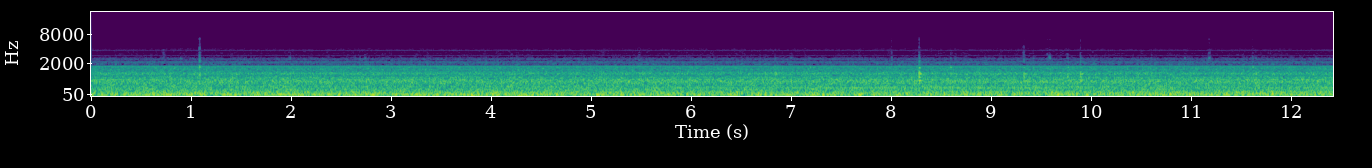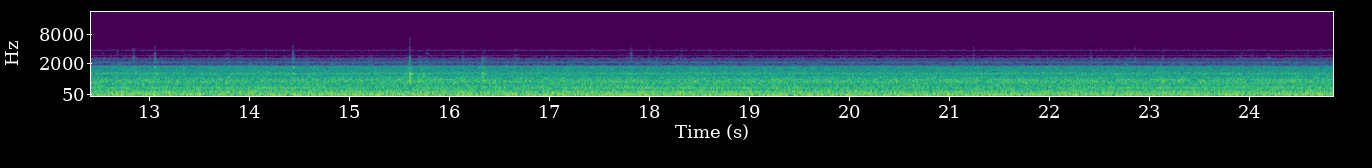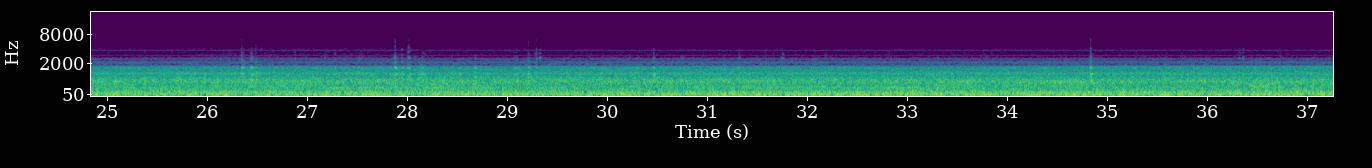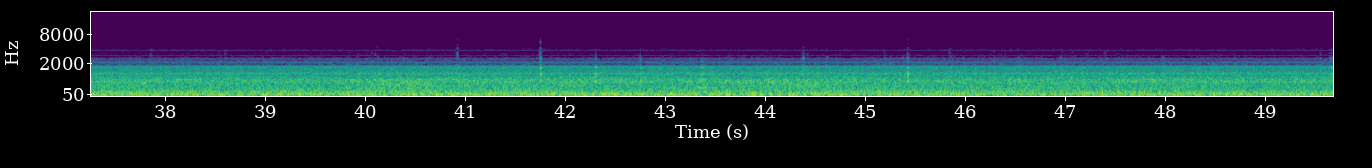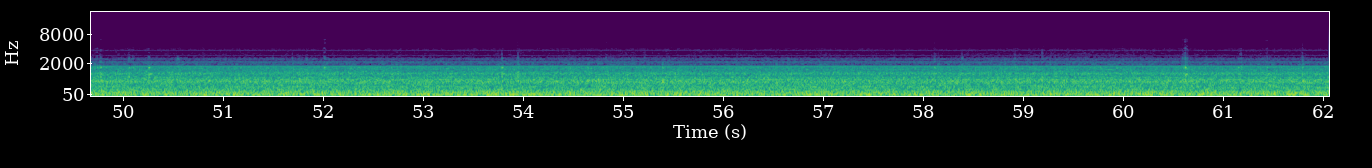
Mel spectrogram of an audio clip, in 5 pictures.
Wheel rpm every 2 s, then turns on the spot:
0, 0, 0, 0, 0, 0, 0, 0, 0, 0, 0, 0, 0, 0, 0, 0, 0, 0, 0, 0, 0, 0, 0, 0, 0, 0, 0, 0, 0, 0, 0.
none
